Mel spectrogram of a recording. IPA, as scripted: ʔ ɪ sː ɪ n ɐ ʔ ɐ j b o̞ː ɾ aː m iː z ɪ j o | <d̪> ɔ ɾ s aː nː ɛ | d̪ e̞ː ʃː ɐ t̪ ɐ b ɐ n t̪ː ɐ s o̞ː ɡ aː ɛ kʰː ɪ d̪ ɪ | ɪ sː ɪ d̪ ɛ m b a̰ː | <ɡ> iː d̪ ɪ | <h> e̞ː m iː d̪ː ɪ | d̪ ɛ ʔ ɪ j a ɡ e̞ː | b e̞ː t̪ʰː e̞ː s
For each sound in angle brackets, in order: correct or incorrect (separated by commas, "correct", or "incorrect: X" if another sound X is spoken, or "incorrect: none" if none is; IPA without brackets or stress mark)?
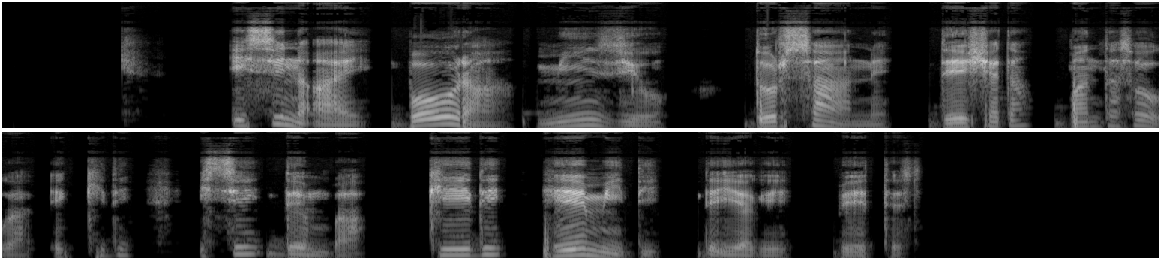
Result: correct, incorrect: k, correct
